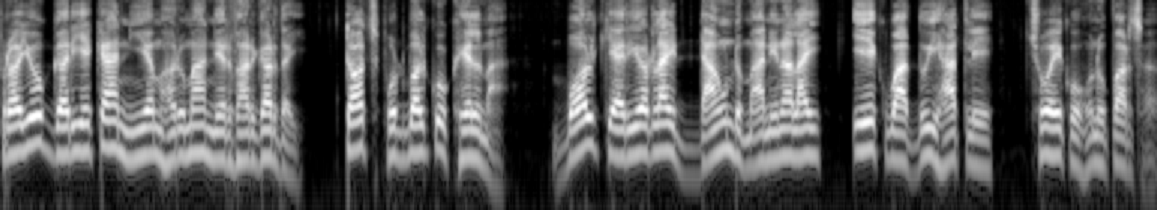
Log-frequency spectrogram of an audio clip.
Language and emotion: Nepali, neutral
